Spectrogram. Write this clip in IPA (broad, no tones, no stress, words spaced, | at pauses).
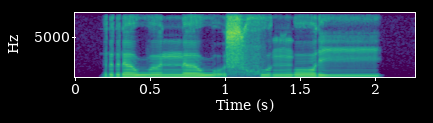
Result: rəwɵnə wo̰sxʷəŋo ɾi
